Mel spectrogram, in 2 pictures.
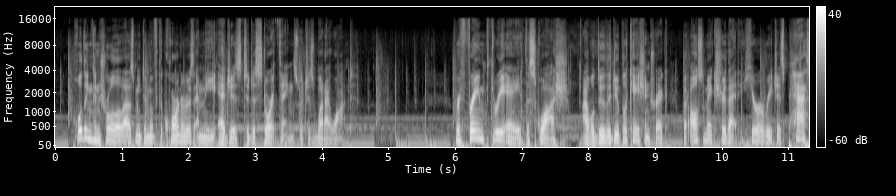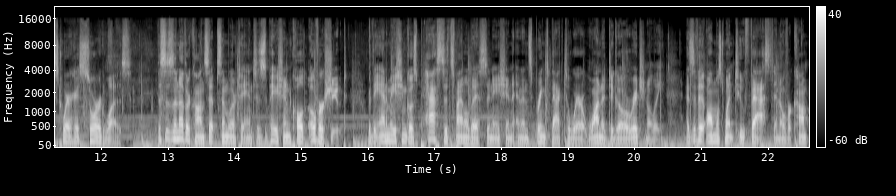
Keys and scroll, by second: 7.4 ctrl+c, 7.8 ctrl+v, 11.5 ctrl+t, 13.9 Return, 20.2 ctrl+c, 20.4 ctrl+v.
